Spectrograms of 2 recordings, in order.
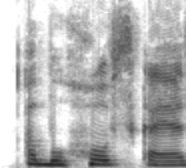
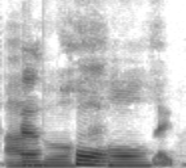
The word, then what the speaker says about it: Obuhovskaya: And today, our host is Anna Obuhovskaya. How do you say it? One last time. Obuhovskaya. So you just stress Obuhovskaya.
